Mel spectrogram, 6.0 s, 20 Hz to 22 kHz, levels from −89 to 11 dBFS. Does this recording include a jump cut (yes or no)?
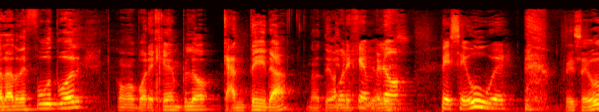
yes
